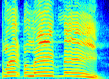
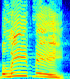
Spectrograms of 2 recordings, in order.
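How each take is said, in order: First: Slow, high, loud "Believe, believe me"; pleading Jesus. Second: Drawn-out, high, loud plea; pleading Jesus. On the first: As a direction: beg them to trust you, drawn out. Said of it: "He's like". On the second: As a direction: stretch out "Believe me" slowly, begging. Jesus urging belief. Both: Retold or imitated.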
